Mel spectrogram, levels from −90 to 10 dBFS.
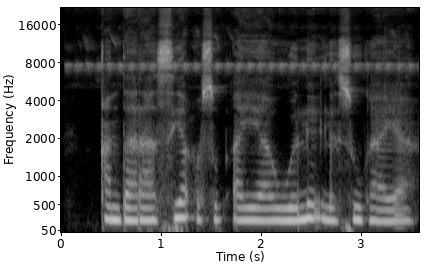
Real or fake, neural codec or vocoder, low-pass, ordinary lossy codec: real; none; none; none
